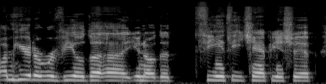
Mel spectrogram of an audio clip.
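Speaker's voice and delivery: put-on high-pitched take on a celebrity's accent; Mike Tyson's accent. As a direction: slip lightly into the boxer's accent as you announce. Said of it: "you said it with his accent".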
